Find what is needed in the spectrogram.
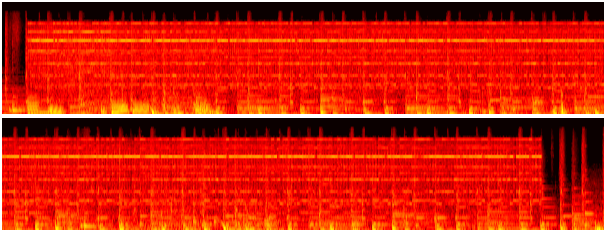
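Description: An alarm ringing with a steady high-pitched tone over background music, starting just after the beginning and cutting off suddenly near the end.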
